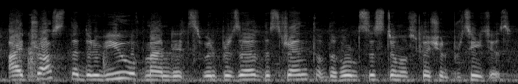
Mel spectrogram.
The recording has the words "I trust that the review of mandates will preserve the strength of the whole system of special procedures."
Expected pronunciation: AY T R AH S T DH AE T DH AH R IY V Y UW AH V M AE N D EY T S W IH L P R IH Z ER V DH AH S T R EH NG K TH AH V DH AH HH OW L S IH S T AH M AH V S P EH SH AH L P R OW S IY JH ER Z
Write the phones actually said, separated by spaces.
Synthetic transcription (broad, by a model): AY T R AH S T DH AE T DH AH R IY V Y UW AH V M AE N D EY T S W IH L P R IH Z ER V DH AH S T R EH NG K T AH V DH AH HH OW L S IH S T AH M AH V S P EH SH AH L P R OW S IY JH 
